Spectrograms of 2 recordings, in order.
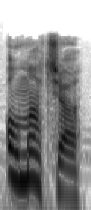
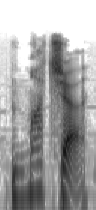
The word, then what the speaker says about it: matcha: Then I shall master the way of Omacha. That's not how you pronounce it. It's matcha.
